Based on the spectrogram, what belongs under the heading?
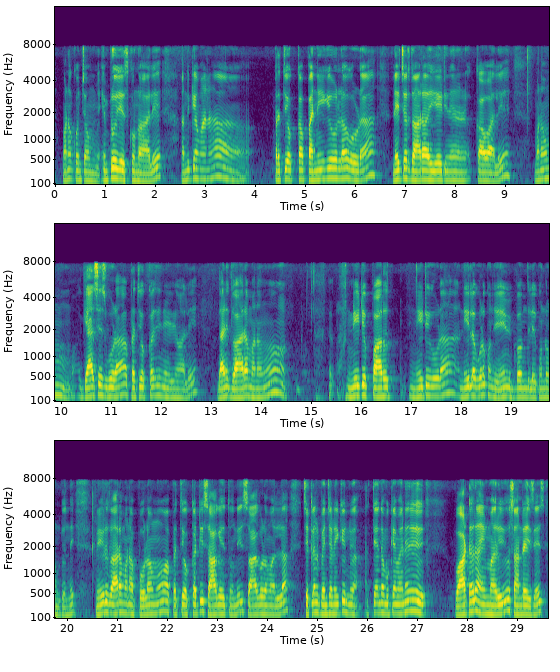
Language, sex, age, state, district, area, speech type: Telugu, male, 18-30, Telangana, Ranga Reddy, urban, spontaneous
